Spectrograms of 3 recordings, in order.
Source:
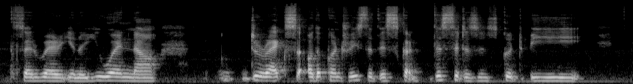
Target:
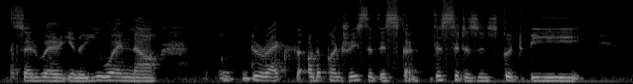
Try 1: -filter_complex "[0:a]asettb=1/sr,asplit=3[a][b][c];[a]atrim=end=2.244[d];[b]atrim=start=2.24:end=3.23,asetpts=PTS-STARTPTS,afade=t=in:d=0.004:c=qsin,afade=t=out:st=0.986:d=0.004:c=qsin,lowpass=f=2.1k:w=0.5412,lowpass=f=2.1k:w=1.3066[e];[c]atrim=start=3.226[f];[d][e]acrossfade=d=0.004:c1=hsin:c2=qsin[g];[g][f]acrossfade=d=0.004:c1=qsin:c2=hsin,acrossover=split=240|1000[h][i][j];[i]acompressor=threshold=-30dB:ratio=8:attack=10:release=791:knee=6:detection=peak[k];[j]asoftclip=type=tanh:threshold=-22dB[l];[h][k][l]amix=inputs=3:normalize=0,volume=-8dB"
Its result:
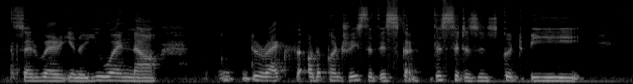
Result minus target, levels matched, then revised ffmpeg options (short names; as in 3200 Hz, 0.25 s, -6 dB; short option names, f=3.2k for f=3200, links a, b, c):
soft clip: distortion -5 dB
-filter_complex "[0:a]asettb=1/sr,asplit=3[a][b][c];[a]atrim=end=2.244[d];[b]atrim=start=2.24:end=3.23,asetpts=PTS-STARTPTS,afade=t=in:d=0.004:c=qsin,afade=t=out:st=0.986:d=0.004:c=qsin,lowpass=f=2.1k:w=0.5412,lowpass=f=2.1k:w=1.3066[e];[c]atrim=start=3.226[f];[d][e]acrossfade=d=0.004:c1=hsin:c2=qsin[g];[g][f]acrossfade=d=0.004:c1=qsin:c2=hsin,acrossover=split=240|1000[h][i][j];[i]acompressor=threshold=-30dB:ratio=8:attack=10:release=791:knee=6:detection=peak[k];[j]asoftclip=type=tanh:threshold=-29dB[l];[h][k][l]amix=inputs=3:normalize=0,volume=-8dB"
